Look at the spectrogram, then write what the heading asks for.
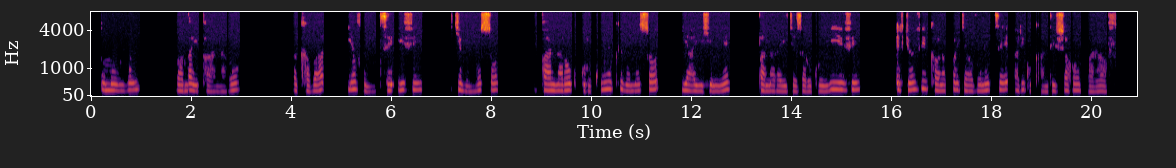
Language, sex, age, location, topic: Kinyarwanda, female, 25-35, Kigali, health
